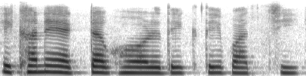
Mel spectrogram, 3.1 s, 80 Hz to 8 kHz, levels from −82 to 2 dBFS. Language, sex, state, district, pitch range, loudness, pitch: Bengali, female, West Bengal, Cooch Behar, 210-230 Hz, -16 LUFS, 215 Hz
